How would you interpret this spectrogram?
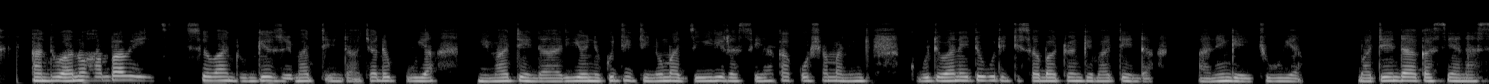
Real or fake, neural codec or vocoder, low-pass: real; none; 7.2 kHz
